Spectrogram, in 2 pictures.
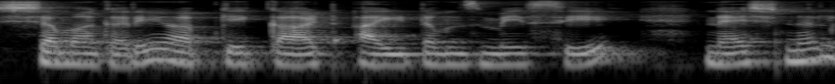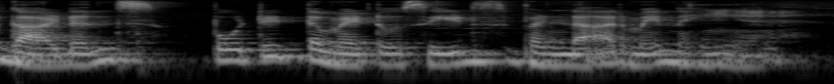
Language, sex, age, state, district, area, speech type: Hindi, male, 18-30, Madhya Pradesh, Jabalpur, urban, read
